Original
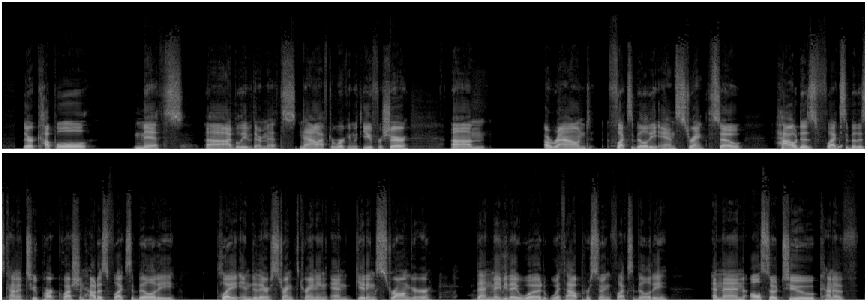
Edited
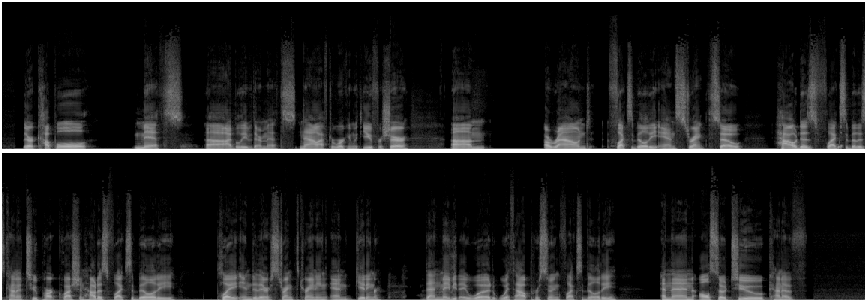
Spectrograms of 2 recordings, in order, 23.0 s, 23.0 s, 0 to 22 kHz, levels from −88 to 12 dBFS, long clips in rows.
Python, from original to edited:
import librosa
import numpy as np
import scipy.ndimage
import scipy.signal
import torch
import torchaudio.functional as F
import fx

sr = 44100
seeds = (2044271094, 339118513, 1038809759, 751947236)

y = fx.edit(x, sr, fx.cut(start_s=16.47, length_s=0.68),
    fx.fade_in_from(start_s=18.25, length_s=0.37, curve='qsin', floor_db=-16.0), tone=tone)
